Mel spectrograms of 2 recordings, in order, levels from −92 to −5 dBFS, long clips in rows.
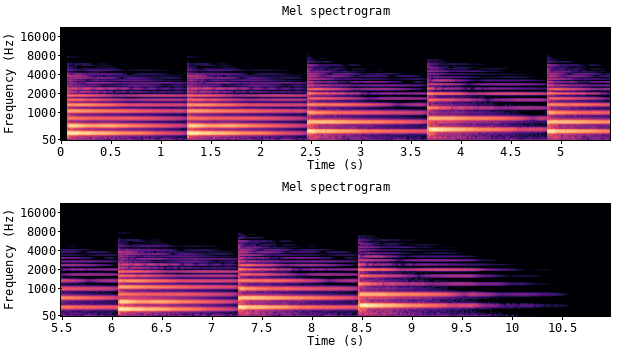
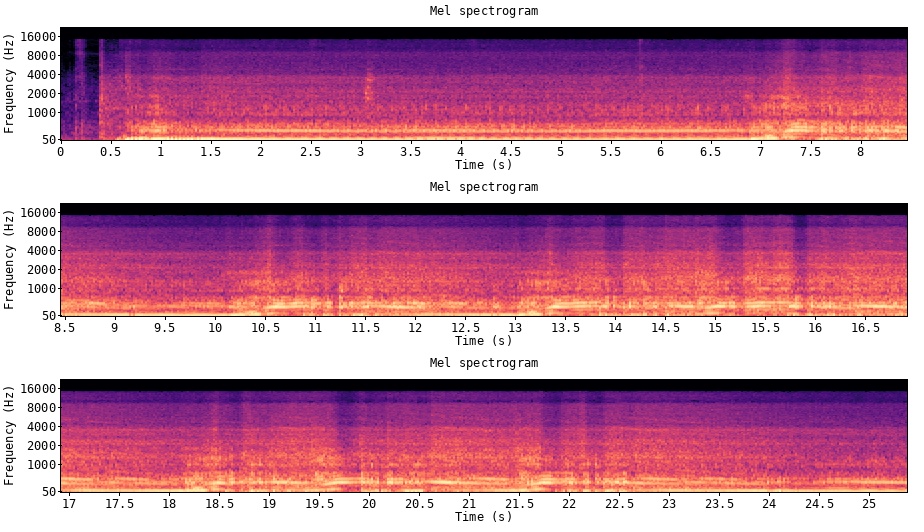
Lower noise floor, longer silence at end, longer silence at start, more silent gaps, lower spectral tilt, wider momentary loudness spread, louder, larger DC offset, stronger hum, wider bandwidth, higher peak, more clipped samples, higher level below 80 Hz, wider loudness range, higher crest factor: first, -87 dBFS vs -34 dBFS; first, 1.4 s vs 0 s; second, 0.05 s vs 0.35 s; neither; first, -8 dB/octave vs -6.5 dB/octave; first, 18 LU vs 6 LU; second, -18 LUFS vs -15 LUFS; neither; neither; second, 5.8 kHz vs 14 kHz; about the same, -2 dBFS vs 0 dBFS; neither; second, -60 dBFS vs -16 dBFS; about the same, 2 LU vs 4 LU; about the same, 16 dB vs 12 dB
